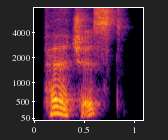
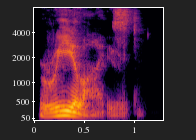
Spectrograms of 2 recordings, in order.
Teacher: Purchased is pronounced with the t sound at the end, while realized is pronounced with the d sound there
